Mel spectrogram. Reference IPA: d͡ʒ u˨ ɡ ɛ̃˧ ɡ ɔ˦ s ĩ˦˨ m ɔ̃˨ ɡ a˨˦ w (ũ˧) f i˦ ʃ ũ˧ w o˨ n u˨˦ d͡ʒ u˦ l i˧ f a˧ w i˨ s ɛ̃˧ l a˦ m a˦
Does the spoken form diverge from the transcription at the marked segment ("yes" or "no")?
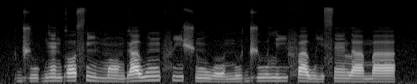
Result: yes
